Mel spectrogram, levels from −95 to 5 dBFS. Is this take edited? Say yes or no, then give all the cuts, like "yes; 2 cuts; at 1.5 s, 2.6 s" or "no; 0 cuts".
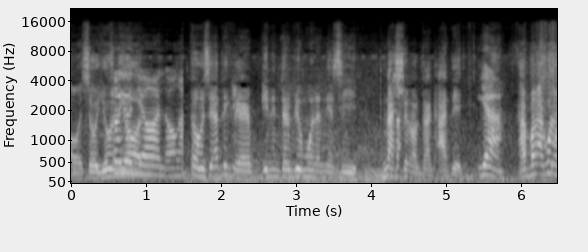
yes; 1 cut; at 1.5 s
